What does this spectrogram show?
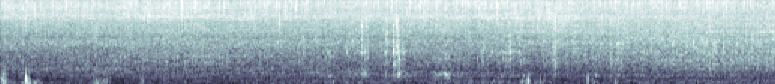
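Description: Steady hiss of rain falling on wet paving stones, with a few dull knocks.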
